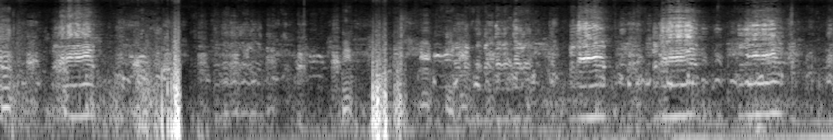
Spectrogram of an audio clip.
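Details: Toulouse geese, two males and one female, in a backyard honking with harsh nasal repeated calls, overlapping in bursts, with loud knocks and some clatter between calls.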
